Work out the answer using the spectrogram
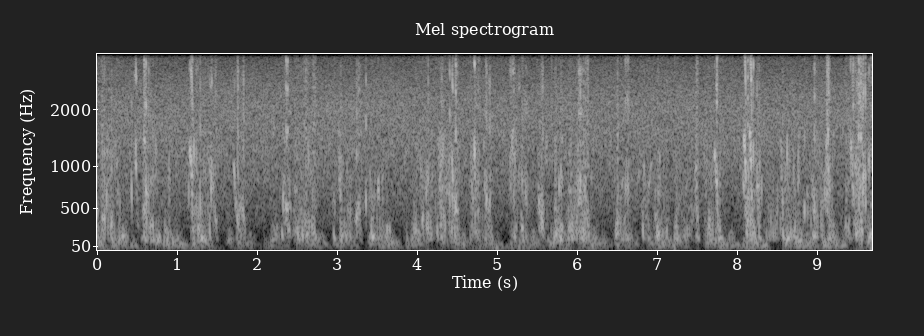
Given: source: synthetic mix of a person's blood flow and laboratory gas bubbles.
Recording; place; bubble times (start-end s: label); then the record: Doppler ultrasound of blood flow; precordium
0.00-0.34 s: bubbles
0.42-0.80 s: bubbles
1.14-1.54 s: bubbles
1.70-1.90 s: bubbles
2.30-2.78 s: bubbles
2.94-3.73 s: bubbles
3.95-4.58 s: bubbles
4.68-4.96 s: bubbles
5.16-5.41 s: bubbles
5.51-6.22 s: bubbles
6.46-7.18 s: bubbles
7.23-7.86 s: bubbles
8.05-8.78 s: bubbles
8.82-9.24 s: bubbles
9.34-9.70 s: bubbles
From the record:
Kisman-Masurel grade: 343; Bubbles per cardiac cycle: rolling drumbeat, 9 or more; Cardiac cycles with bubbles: 100%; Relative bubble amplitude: loud (0.450 to 0.775); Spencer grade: 3 (all of the cardiac periods contain showers or single bubble signals, but not dominating or overriding the cardiac motion signals); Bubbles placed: anywhere in the cardiac cycle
